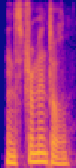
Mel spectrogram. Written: instrumental

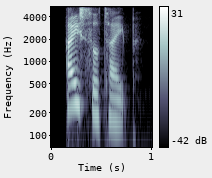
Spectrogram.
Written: isotype

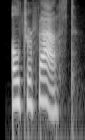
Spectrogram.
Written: ultrafast

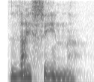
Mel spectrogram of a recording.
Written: lysine

